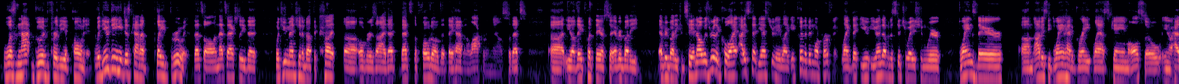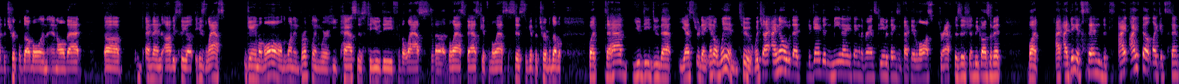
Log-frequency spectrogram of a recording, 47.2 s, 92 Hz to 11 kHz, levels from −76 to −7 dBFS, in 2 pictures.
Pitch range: 120-150 Hz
